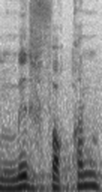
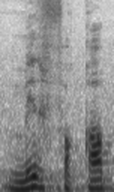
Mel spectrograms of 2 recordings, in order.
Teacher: اسے مرفقاً پڑھیں گے، وقف کی صورت میں مرفقا پڑھا جائے گا، دو زبر کی ترمیم وقف میں الف سے چینج ہو جاتی ہے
